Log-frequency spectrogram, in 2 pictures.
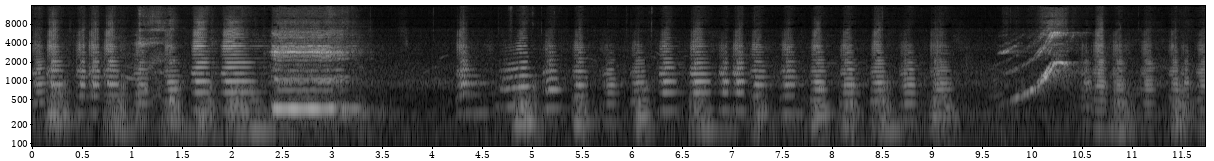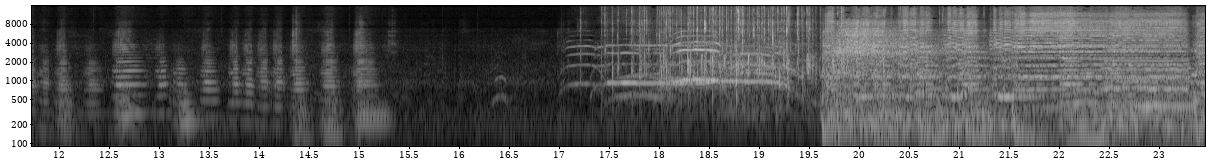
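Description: High school marching band playing a field show: a light passage of short, detached notes with a quick upward glide about halfway through, then a build and the full band coming in loud near the end.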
